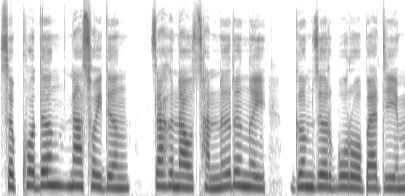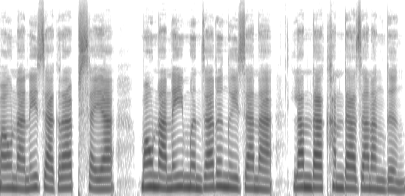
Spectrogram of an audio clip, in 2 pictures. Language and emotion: Bodo, neutral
